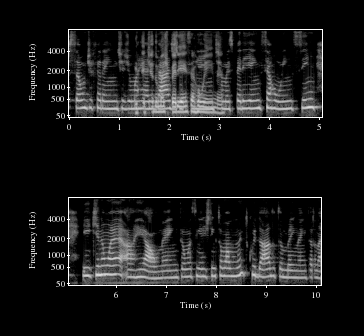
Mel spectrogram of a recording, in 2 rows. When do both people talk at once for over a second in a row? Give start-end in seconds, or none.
1.3-3.1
